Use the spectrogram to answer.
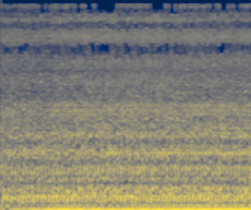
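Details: New Predator generator on its first start, choke now off after a rough, stalling warm-up: an even, steady drone with a regular firing beat and no hunting or surging; it is running smoothly and healthy.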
